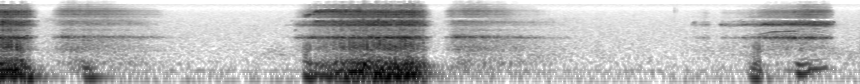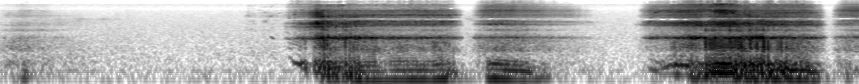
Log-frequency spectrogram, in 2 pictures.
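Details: Male snoring: loud rattling snores on the in-breath, about five over seventeen seconds, with quiet pauses between.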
